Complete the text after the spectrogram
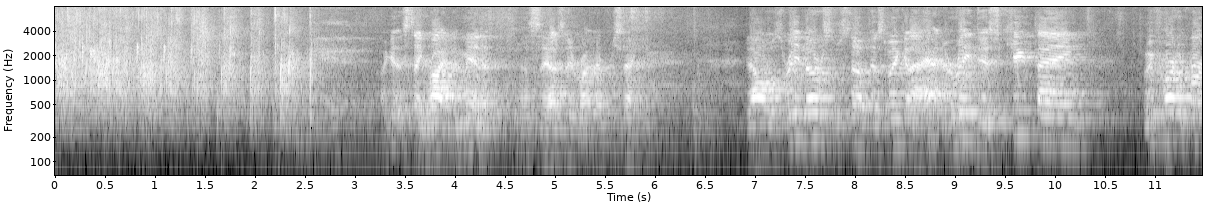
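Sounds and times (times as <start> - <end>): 
audience applauding: 0.0 - 2.8
speech: 3.5 - 6.1, 6.9 - 11.4.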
